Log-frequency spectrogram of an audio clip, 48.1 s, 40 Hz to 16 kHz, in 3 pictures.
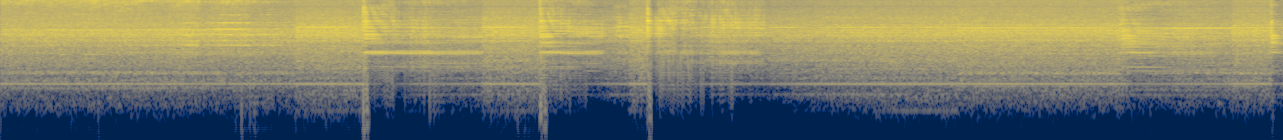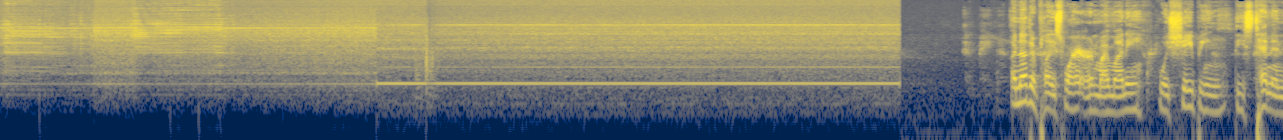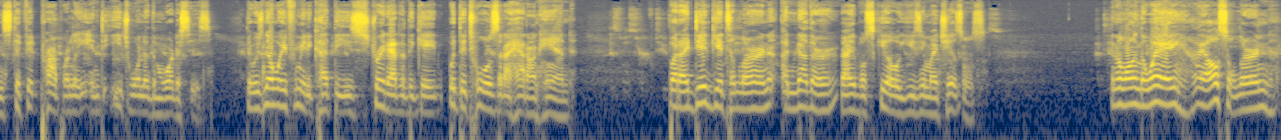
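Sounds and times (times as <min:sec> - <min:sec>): table saw cutting wood: 0:00.0 - 0:27.3.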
